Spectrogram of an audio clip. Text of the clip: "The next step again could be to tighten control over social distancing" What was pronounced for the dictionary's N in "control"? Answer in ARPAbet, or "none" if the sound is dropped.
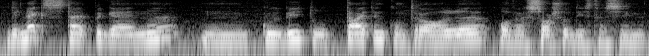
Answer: N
